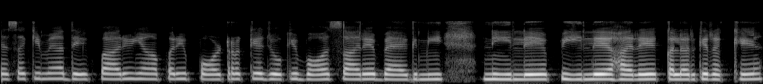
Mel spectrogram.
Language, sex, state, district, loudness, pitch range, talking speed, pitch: Hindi, female, Chhattisgarh, Sukma, -17 LUFS, 235-250 Hz, 195 wpm, 240 Hz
